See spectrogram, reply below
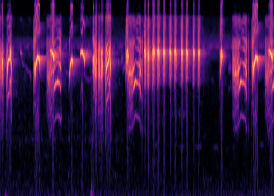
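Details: Crimson sunbird lure call used to attract sogon birds: sharp, very high chips and thin, down-slurred whistles in short bursts, with a quick run of evenly spaced ticks midway.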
